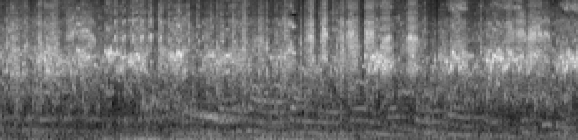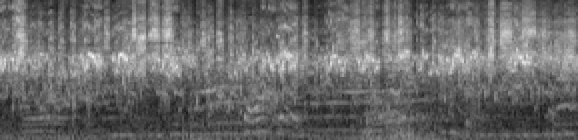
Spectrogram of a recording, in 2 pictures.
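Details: Budgerigars, small Australian parrots, chirping together: a dense, continuous mass of high, scratchy chirps and squawks overlapping without pause, with a few faint lower whistled notes underneath.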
